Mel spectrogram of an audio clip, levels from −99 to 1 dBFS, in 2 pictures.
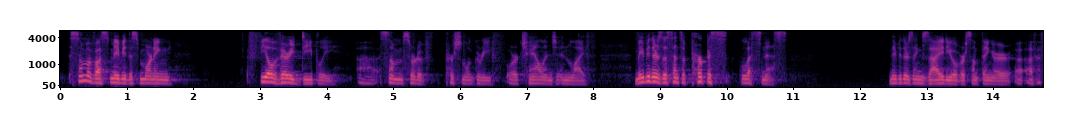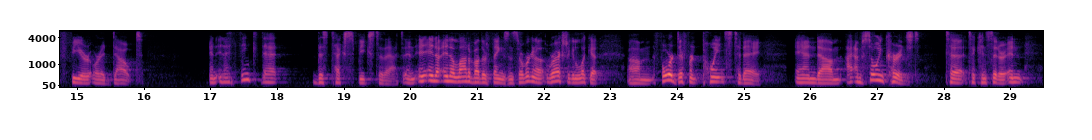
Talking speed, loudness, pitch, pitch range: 170 wpm, -43 LUFS, 135 Hz, 115-150 Hz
